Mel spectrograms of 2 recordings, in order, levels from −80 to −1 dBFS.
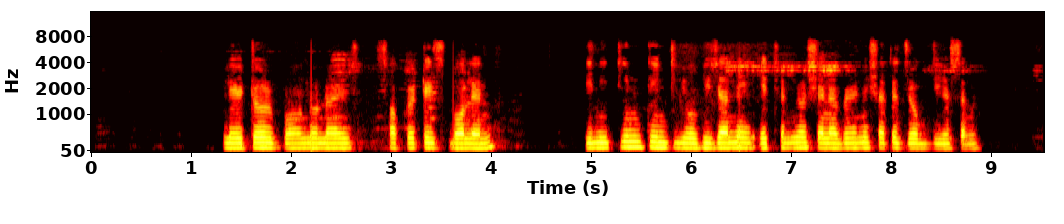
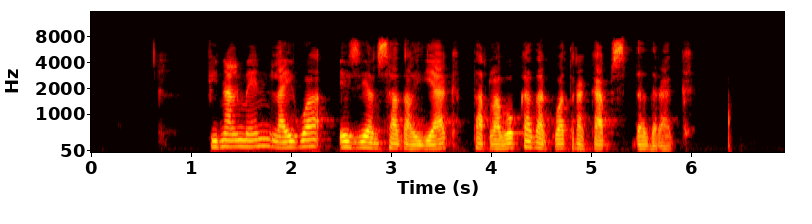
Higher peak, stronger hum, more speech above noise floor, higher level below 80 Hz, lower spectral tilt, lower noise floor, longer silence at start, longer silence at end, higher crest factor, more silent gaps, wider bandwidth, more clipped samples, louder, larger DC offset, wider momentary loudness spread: first, -2 dBFS vs -8 dBFS; neither; first, 56 dB vs 52 dB; about the same, -56 dBFS vs -60 dBFS; first, -6.5 dB/octave vs -4 dB/octave; second, -75 dBFS vs -80 dBFS; first, 1.35 s vs 1.2 s; second, 0.65 s vs 0.95 s; about the same, 18 dB vs 20 dB; neither; about the same, 7.6 kHz vs 8.2 kHz; neither; first, -20 LUFS vs -28 LUFS; neither; about the same, 9 LU vs 7 LU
